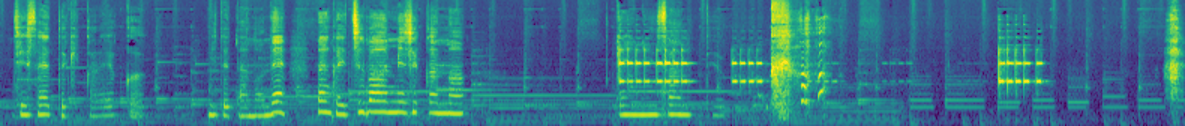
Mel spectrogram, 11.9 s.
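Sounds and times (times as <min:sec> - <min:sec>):
speech: 0:00.2 - 0:04.8, 0:06.2 - 0:08.3
timer alarm ringing: 0:06.2 - 0:08.5.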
